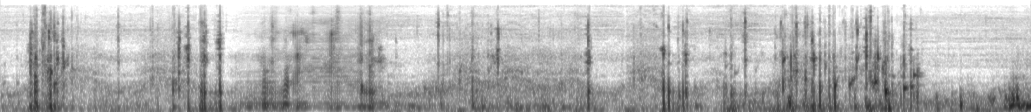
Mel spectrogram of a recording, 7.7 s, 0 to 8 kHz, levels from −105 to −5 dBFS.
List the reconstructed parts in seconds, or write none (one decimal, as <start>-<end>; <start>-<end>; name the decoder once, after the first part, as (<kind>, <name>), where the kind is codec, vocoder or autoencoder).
1.8-2.9 (vocoder, HiFi-GAN)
